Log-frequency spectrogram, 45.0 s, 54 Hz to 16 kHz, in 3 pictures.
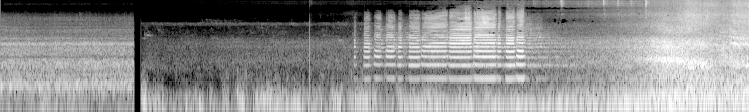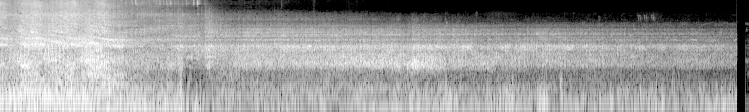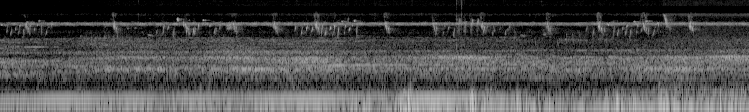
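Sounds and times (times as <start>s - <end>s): freight train wheels rumbling: 0.0s - 2.7s, 6.6s - 29.7s
faint insects: 2.8s - 29.1s, 29.9s - 44.9s
locomotive horn: 7.0s - 13.8s.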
